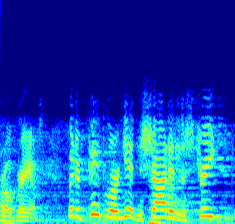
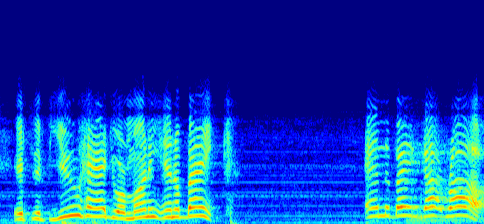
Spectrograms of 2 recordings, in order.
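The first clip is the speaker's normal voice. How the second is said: very slow, deliberate, pitched-up, simple step-by-step delivery; 5 semitones higher than usual. Explaining the unfunded pension to the listener, real slow and simple. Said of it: "I'll make it real slow and real simple".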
